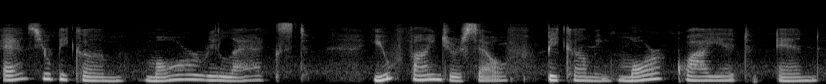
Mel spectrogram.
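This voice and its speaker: A woman leading a guided meditation in a soothing, hushed, breathy delivery with long pauses. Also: lowish voice, muffled recording, a little hiss or hum.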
